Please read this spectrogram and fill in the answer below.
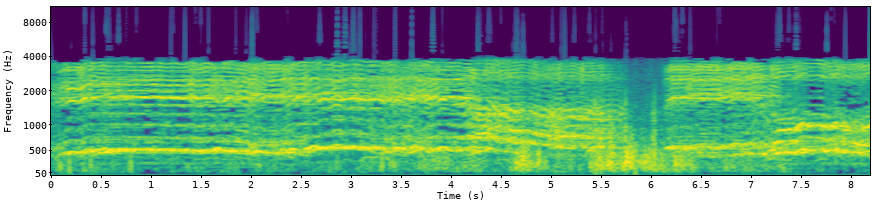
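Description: Male group singing a Cretan rizitiko together, in long held, slowly bending notes; the voices break off briefly about six seconds in before the next phrase.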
